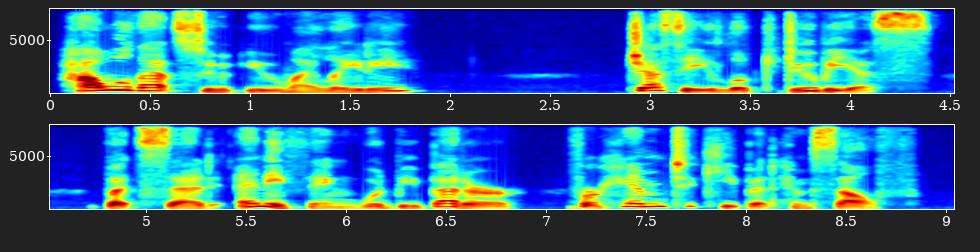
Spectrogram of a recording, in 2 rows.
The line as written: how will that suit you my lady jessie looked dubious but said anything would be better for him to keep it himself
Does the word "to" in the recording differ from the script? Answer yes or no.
no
